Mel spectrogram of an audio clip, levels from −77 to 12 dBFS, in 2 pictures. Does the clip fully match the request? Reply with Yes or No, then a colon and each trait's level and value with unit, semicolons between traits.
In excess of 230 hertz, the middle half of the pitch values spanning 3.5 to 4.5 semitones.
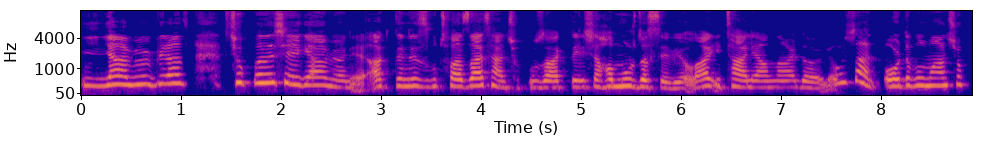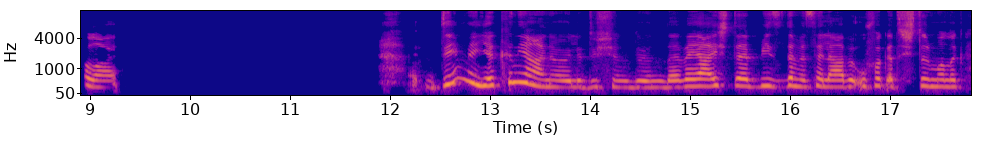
Yes: very high, 250 Hz; average, 3.9 semitones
